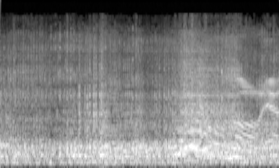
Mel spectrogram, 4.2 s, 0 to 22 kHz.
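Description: Racing motorcycle engine from a 350cc and 500cc solo race meeting roars in a loud, steady drone throughout, and a rising whine emerges near the end.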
